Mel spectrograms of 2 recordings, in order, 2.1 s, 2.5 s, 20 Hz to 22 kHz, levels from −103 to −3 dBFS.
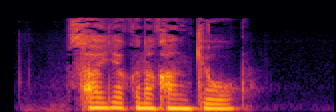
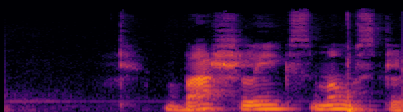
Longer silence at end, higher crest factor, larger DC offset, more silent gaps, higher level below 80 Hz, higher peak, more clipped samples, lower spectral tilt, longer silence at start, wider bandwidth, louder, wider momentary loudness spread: first, 0.6 s vs 0 s; about the same, 18 dB vs 16 dB; neither; neither; about the same, -64 dBFS vs -60 dBFS; first, -6 dBFS vs -20 dBFS; neither; about the same, -6 dB/octave vs -6.5 dB/octave; second, 0.45 s vs 0.75 s; second, 11.5 kHz vs 14.5 kHz; first, -21 LUFS vs -35 LUFS; first, 10 LU vs 7 LU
